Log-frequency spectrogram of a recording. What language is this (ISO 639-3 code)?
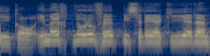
gsw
